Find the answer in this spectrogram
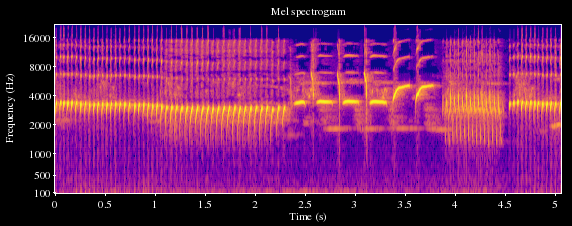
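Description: A Belgian canary sings a fast, bell-like rolling trill for two seconds, then quick rising whistled notes and a harsh buzzy burst before the trill returns.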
